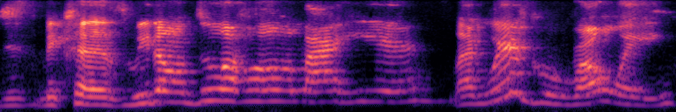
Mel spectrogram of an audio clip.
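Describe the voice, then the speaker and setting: A woman speaks with an American accent at a moderate pace. Her tone is bright and sharp. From South Carolina. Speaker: author and event organizer. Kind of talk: casual chat.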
